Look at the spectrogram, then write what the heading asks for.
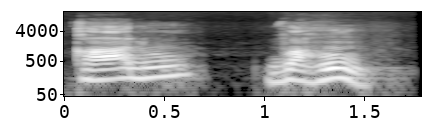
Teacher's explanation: واو جو ہے وہ مدہ ہے، وہ پیش کی آواز کو لمبا کر رہا ہے، اس لیے یہاں ادغام نہیں ہوگا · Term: واو مدہ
